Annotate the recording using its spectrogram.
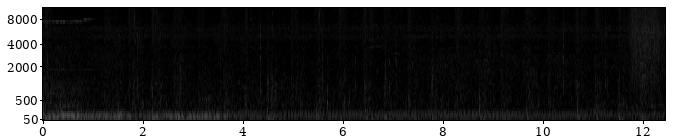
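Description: Footsteps crunch steadily through grass and leaves.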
